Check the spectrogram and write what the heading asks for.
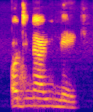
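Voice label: "ordinary leg", Nigerian Pidgin, female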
